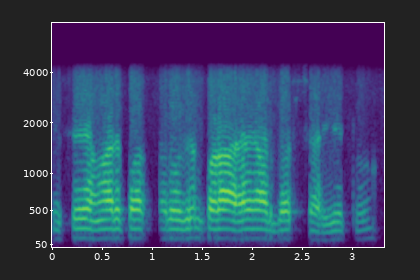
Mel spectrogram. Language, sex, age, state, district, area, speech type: Hindi, male, 45-60, Uttar Pradesh, Chandauli, urban, conversation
